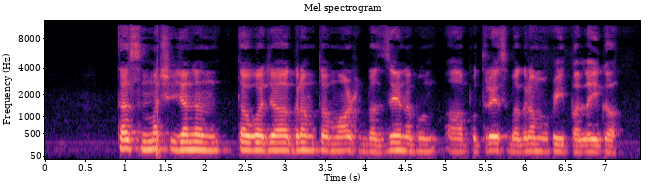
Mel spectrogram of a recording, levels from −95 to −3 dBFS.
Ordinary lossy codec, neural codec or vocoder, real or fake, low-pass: MP3, 64 kbps; autoencoder, 48 kHz, 128 numbers a frame, DAC-VAE, trained on Japanese speech; fake; 10.8 kHz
